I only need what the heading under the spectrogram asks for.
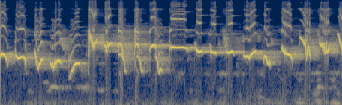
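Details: Oriental magpie-robin singing in the melodious 'ngeplong' style, used as a lure to make young captive magpie-robins sing. Loud, varied whistled phrases slide up and down, with sharp rising notes and rapid chirps packed into a continuous stream.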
